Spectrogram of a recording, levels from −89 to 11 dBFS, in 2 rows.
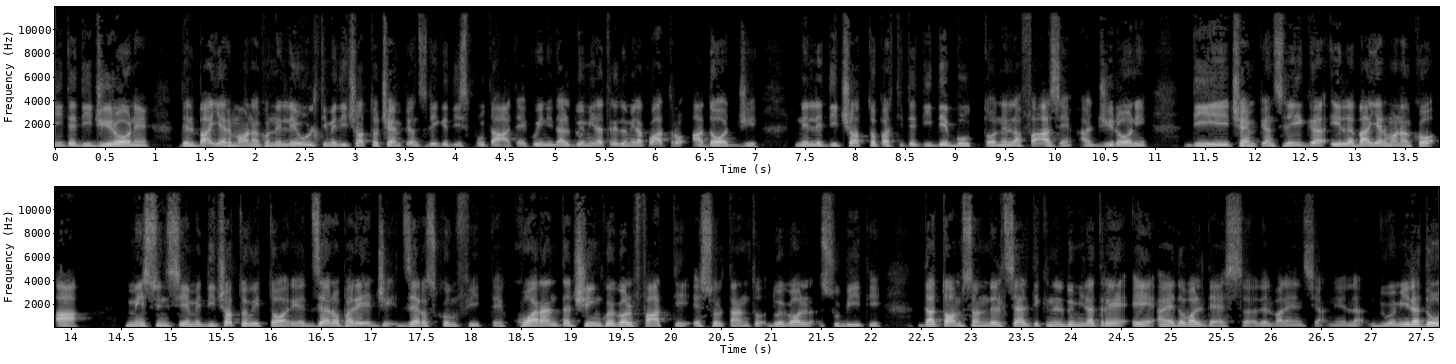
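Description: Listening to this recording of speech, nothing stood out as a technical problem at any point.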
